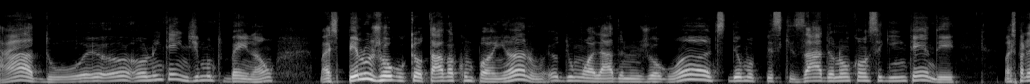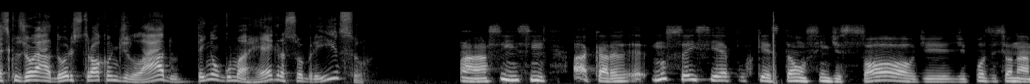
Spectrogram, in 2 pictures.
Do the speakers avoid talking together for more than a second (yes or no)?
yes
